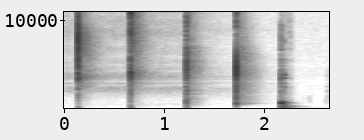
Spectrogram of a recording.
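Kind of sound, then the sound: crowd, applause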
